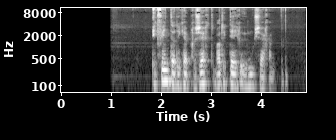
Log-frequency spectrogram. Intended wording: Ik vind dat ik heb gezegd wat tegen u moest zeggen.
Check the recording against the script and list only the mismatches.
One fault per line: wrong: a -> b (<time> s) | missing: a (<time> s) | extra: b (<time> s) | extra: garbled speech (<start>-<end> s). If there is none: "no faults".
extra: ik (3.2 s)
